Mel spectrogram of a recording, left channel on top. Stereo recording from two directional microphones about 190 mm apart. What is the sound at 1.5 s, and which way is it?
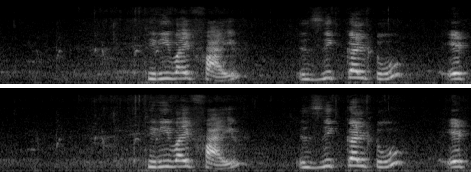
Speech, 30° right (ahead or behind).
